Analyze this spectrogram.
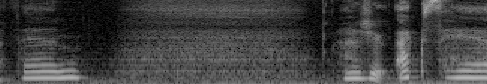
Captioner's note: inhales deeply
